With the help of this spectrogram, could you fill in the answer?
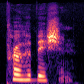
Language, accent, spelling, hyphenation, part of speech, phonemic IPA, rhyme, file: English, US, prohibition, pro‧hi‧bi‧tion, noun, /ˌpɹoʊ(h)ɪˈbɪʃən/, -ɪʃən, En-us-prohibition.ogg
- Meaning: 1. An act of prohibiting, forbidding, disallowing, or proscribing something 2. A law prohibiting the manufacture or sale of alcohol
